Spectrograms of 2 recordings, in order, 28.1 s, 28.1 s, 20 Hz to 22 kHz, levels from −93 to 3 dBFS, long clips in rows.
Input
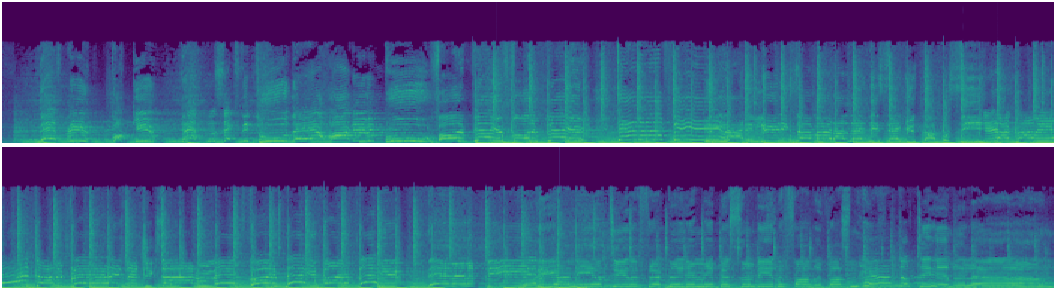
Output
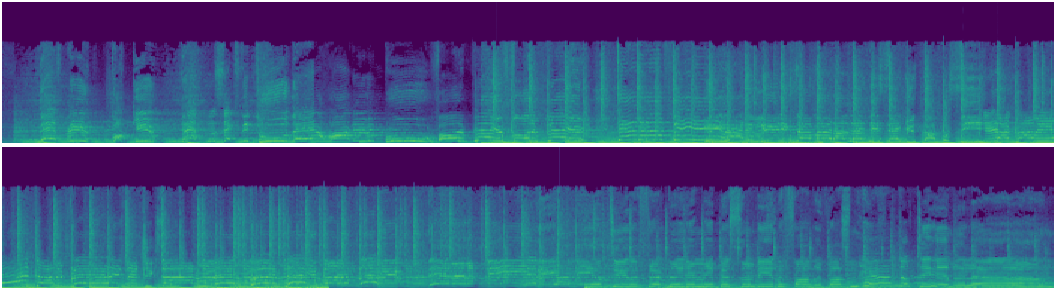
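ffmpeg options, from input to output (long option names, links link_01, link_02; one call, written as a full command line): ffmpeg -i in.wav -filter_complex "[0:a]asettb=1/sr,asplit=3[link_01][link_02][link_03];[link_01]atrim=end=4.144[link_04];[link_02]atrim=start=4.14:end=6.38,asetpts=PTS-STARTPTS,afade=type=in:duration=0.004:curve=qsin,afade=type=out:start_time=2.236:duration=0.004:curve=qsin,acrossover=split=170 2100:gain=0.112 1 0.224[link_05][link_06][link_07];[link_05][link_06][link_07]amix=inputs=3:normalize=0[link_08];[link_03]atrim=start=6.376[link_09];[link_04][link_08]acrossfade=duration=0.004:curve1=hsin:curve2=qsin[link_10];[link_10][link_09]acrossfade=duration=0.004:curve1=qsin:curve2=hsin,asplit=3[link_11][link_12][link_13];[link_11]afade=type=out:start_time=8.33:duration=0.02[link_14];[link_12]aecho=1:1:260:0.355,afade=type=in:start_time=8.33:duration=0.02,afade=type=out:start_time=11.71:duration=0.02[link_15];[link_13]afade=type=in:start_time=11.71:duration=0.02[link_16];[link_14][link_15][link_16]amix=inputs=3:normalize=0,asplit=2[link_17][link_18];[link_18]afade=type=in:start_time=16.12:duration=0.01,afade=type=out:start_time=16.9:duration=0.01,aecho=0:1:540|1080|1620|2160|2700|3240|3780|4320|4860|5400|5940|6480:0.707946|0.601754|0.511491|0.434767|0.369552|0.314119|0.267001|0.226951|0.192909|0.163972|0.139376|0.11847[link_19];[link_17][link_19]amix=inputs=2:normalize=0,asettb=1/sr,asplit=3[link_20][link_21][link_22];[link_20]atrim=end=18.364[link_23];[link_21]atrim=start=18.36:end=21.78,asetpts=PTS-STARTPTS,afade=type=in:duration=0.004:curve=qsin,afade=type=out:start_time=3.416:duration=0.004:curve=qsin,highpass=790[link_24];[link_22]atrim=start=21.776[link_25];[link_23][link_24]acrossfade=duration=0.004:curve1=hsin:curve2=qsin[link_26];[link_26][link_25]acrossfade=duration=0.004:curve1=qsin:curve2=hsin" out.wav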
